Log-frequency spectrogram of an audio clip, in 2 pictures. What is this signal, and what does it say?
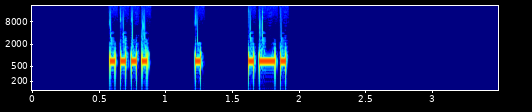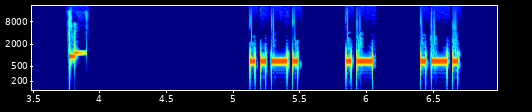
Morse code, heard as a keyed tone, about 30 wpm, spaced as for 17 wpm, 700 Hz. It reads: HER FAR
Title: 3x Character Spacing - Top 500 Words - 30wpm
